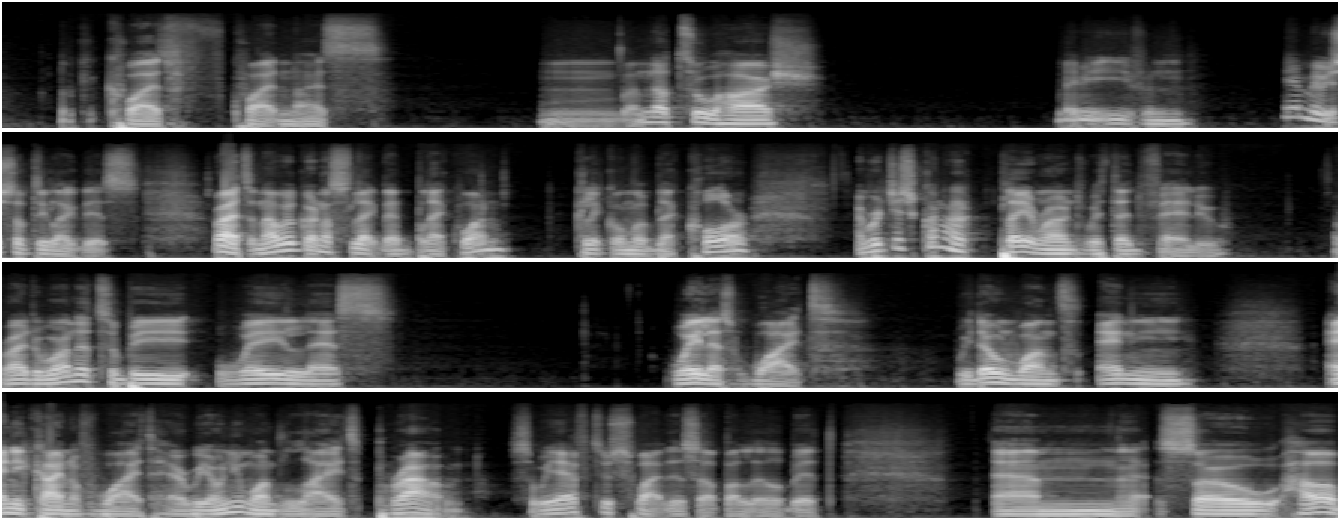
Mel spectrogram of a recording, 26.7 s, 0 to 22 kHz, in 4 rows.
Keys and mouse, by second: 5.1 drag, 5.1 right drag, 6.2 click, 6.2 middle click, 6.2 right click, 7.0-7.7 drag, 7.0-7.7 middle drag, 7.0-26.7 right drag, 8.2-9.2 drag, 8.2-9.2 middle drag.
